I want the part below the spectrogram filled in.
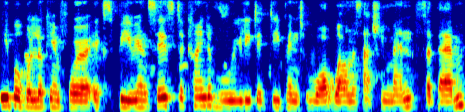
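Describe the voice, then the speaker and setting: With a Welsh accent, the speaker keeps a moderate pace, fairly even intonation and hardly any pauses. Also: woman, medium pitch for a woman. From South Wales. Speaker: wellness business owner. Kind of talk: podcast interview.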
